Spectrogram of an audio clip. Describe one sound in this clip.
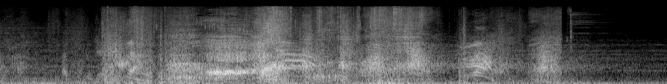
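A monster snarls and roars up close.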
